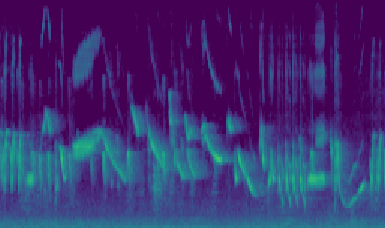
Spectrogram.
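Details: Dense, fast African goldfinch warble: tumbling high twitters, sliding whistles and a clear sustained note, almost without pause over a low hum.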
